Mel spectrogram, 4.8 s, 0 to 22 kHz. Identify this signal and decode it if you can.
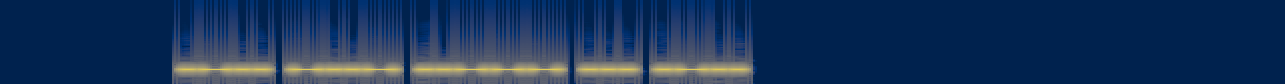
Morse code, heard as a keyed tone, about 34 wpm, 700 Hz. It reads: LX2SL
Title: DXCC-100 Call Signs - 5 Characters - Repeated 3x - 35wpm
